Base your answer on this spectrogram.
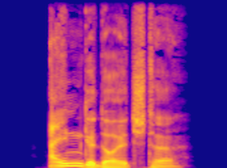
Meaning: inflection of eingedeutscht: 1. strong/mixed nominative/accusative feminine singular 2. strong nominative/accusative plural 3. weak nominative all-gender singular
- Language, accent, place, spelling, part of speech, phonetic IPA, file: German, Germany, Berlin, eingedeutschte, adjective, [ˈaɪ̯nɡəˌdɔɪ̯t͡ʃtə], De-eingedeutschte.ogg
